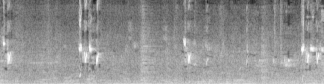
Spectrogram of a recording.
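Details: Himalayan goldfinch song heard as a few sparse groups of crisp, high chirps, two to four notes each, spaced by quiet gaps.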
